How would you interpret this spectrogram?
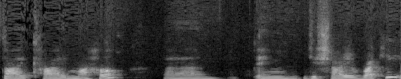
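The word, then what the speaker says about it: Dai Ko Myo: Pronounced Dai Kai Maho in Yushai Reiki, it's known as the master symbol.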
